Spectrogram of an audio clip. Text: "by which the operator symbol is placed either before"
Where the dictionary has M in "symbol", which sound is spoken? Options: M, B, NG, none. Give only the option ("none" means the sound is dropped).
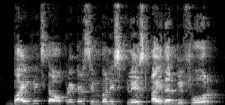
M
